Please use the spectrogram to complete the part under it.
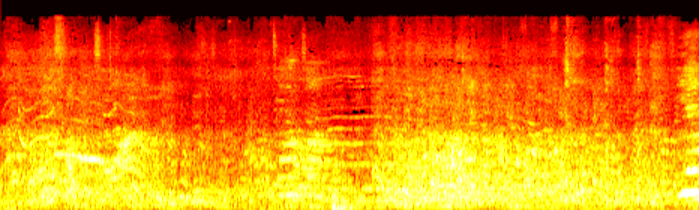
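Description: Young children chatter and call out.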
